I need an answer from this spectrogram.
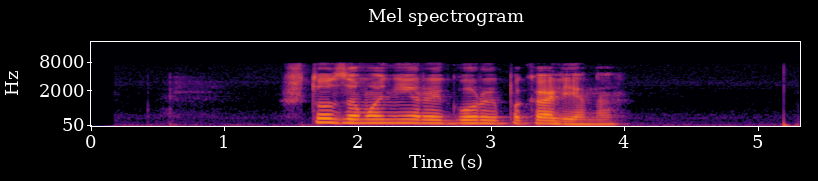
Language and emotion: Russian, neutral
